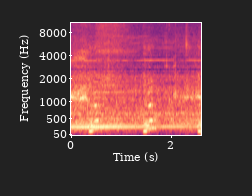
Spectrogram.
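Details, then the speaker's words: Neonatal resuscitator and transport ventilator in a device demonstration, delivering 55 breaths a minute at a tightly controlled 10 mL tidal volume: steady mechanical hum with soft periodic puffs. "Now we're delivering 55 times a minute a precise tidal volume of 10 milliliters, which is strictly controlled."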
